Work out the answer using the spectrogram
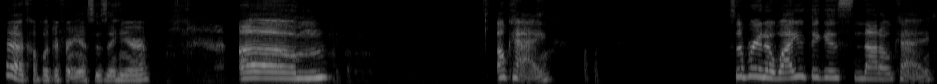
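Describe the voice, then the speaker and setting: A woman's voice: a little high, expressive, unhurried, pauses often, sharp tone, dry recording. A woman hosting a casual group video call, chatty and easygoing, saying "like" often and laughing easily. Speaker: host of an officiant meetup.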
